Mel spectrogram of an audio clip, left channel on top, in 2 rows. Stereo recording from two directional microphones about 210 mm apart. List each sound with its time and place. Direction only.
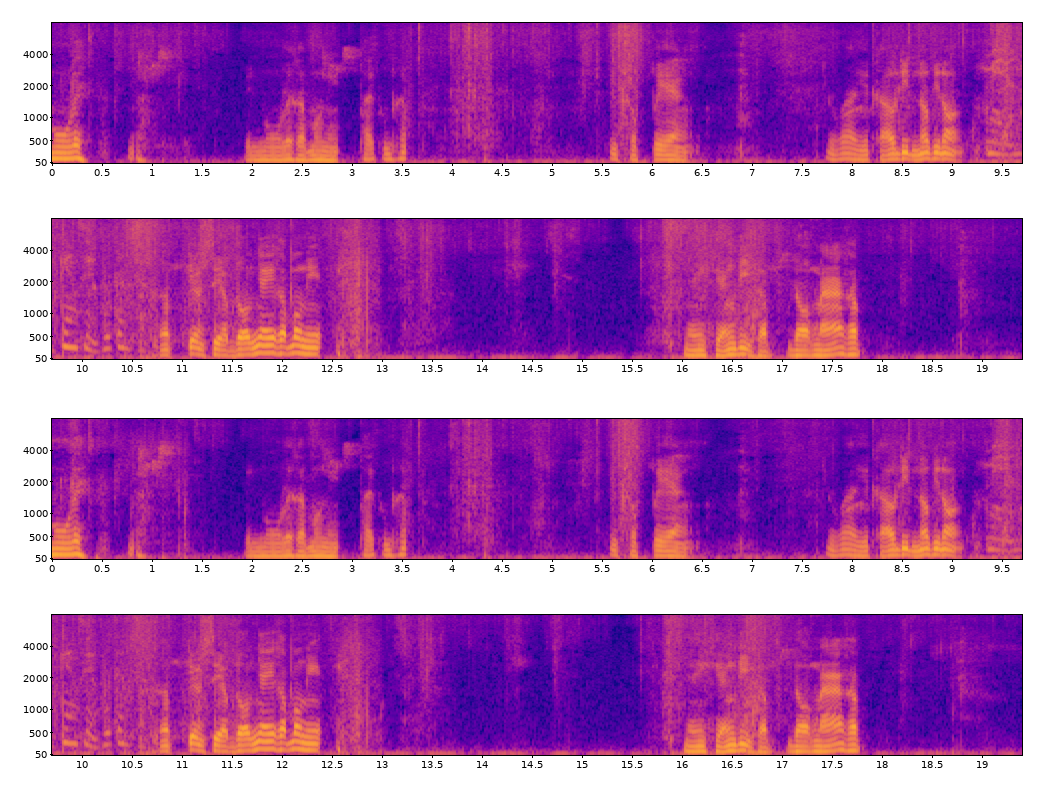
0.0 s speech: 5° left (ahead or behind)
1.9 s speech: centre (ahead or behind)
5.5 s speech: centre (ahead or behind)
7.8 s speech: centre (ahead or behind)
9.3 s speech: 45° left (ahead or behind)
9.8 s speech: 25° left (ahead or behind)
10.8 s speech: centre (ahead or behind)
16.0 s speech: centre (ahead or behind)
